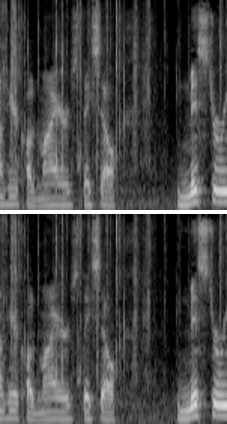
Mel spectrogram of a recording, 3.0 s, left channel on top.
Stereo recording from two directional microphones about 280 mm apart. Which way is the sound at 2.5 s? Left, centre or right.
Left.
